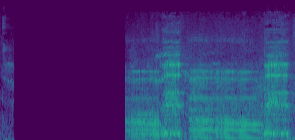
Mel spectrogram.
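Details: Koala mating call heard at night in the Australian bush: a loud, rasping, snoring-braying sound, droning continuously with two louder pulsing bursts, likened to a cross between a sick cow and a donkey braying.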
